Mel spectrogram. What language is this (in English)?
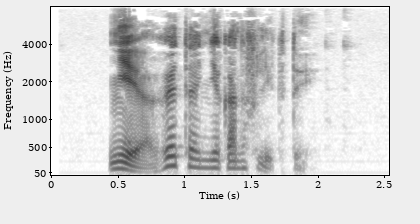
Belarusian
